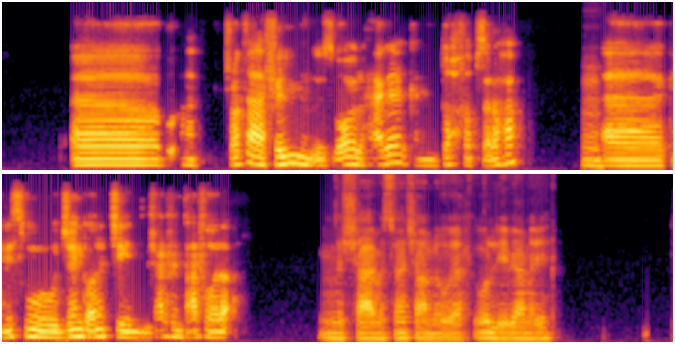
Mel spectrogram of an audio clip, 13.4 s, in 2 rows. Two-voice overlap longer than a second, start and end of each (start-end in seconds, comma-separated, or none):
none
